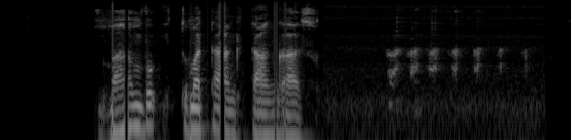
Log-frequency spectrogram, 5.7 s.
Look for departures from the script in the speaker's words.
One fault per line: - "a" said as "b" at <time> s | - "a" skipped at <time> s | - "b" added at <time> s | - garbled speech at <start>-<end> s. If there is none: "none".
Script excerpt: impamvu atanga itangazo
- "ituma" added at 1.7 s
